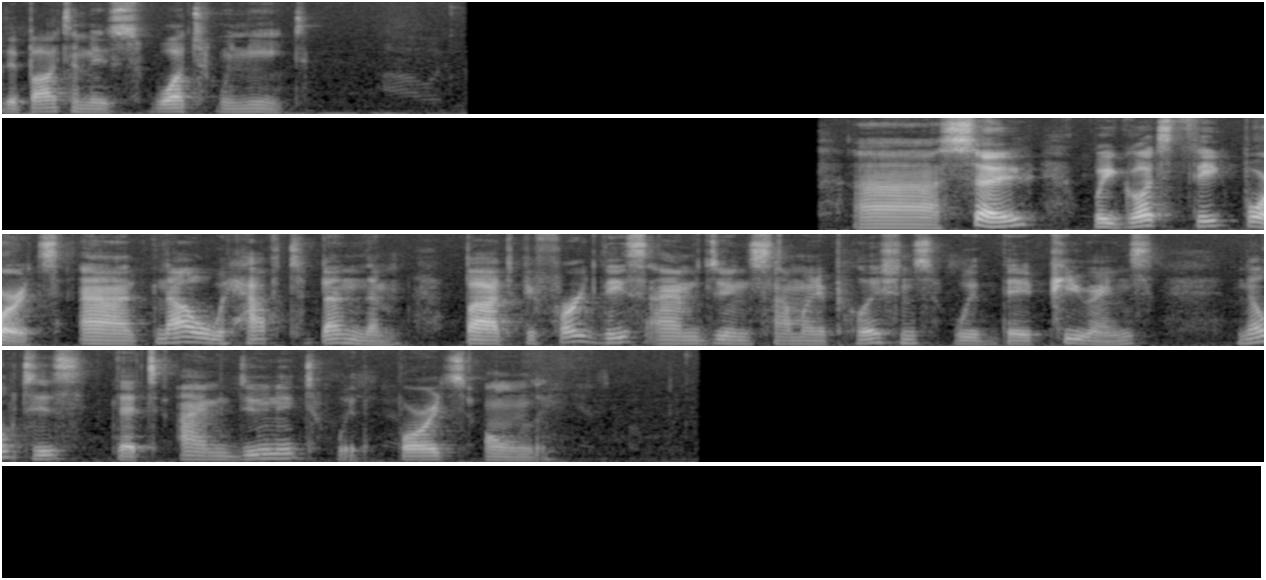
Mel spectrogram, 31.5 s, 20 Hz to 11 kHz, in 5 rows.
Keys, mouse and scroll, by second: 12.7 Tab, 13.4 a, 19.9 Tab, 22.7 Tab, 23.4 s, 24.3 s, 30.4 Tab.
